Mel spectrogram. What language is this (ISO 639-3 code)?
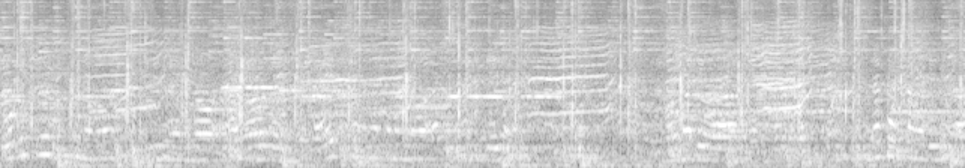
jpn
